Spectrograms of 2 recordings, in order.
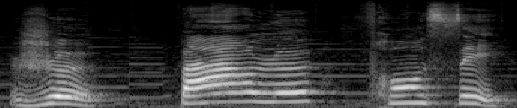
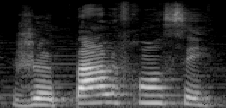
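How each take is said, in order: First: It is slow, with every E sound pronounced. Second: It is faster, with one E sound dropped. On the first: "Lorsqu'on parle lentement, on prononce bien chaque son" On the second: "si j'augmente un peu le débit... j'ai effacé un E"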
